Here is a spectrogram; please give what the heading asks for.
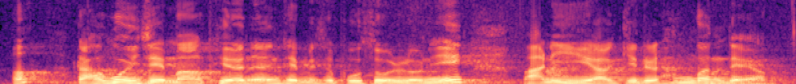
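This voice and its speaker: A man giving a political education lecture, animated, sometimes mocking opposing views in a sneering voice. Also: medium pitch, fast talker. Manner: animated, mocks opponents' talk in a sneering voice. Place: lecture room. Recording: echoey lecture room.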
